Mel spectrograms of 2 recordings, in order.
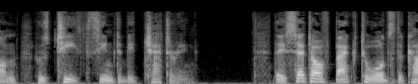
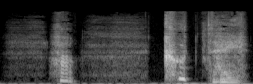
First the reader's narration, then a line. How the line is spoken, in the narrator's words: she choked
